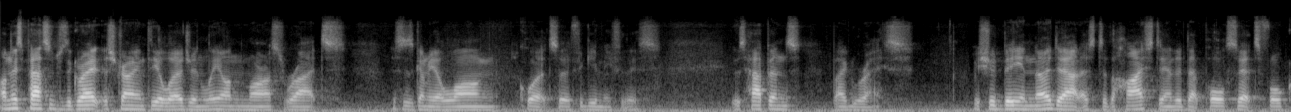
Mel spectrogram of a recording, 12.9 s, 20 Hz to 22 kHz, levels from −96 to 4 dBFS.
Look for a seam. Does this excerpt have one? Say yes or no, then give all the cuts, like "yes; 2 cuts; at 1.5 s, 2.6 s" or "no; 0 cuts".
yes; 3 cuts; at 5.1 s, 7.3 s, 9.7 s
